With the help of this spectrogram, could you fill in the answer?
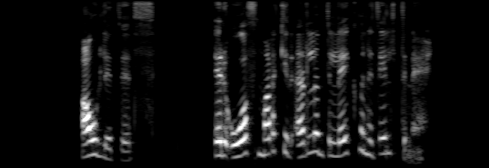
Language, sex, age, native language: Icelandic, other, 20-29, Icelandic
